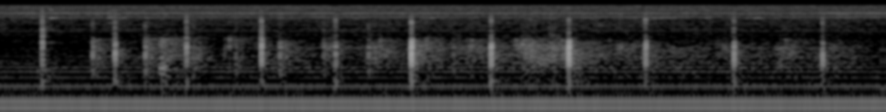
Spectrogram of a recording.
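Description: Faint sharp clicks at irregular intervals, about a dozen, over a steady low electrical hum.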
